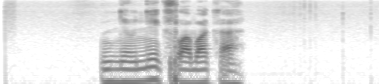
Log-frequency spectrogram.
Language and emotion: Russian, neutral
